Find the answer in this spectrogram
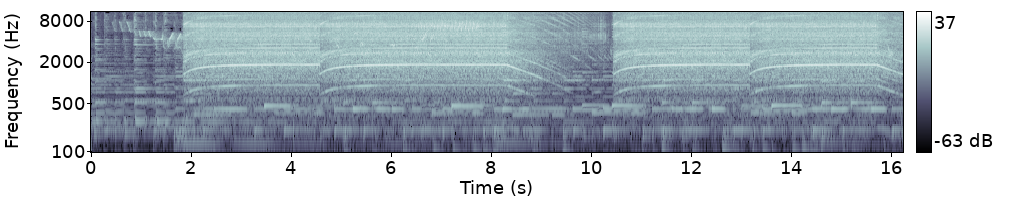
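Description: A miniature electric blender's small motor whining as it blends. It spins up with a rising whine about two seconds in, runs steadily, and winds down with a falling whine past the middle. It starts again about ten seconds in and winds down again at the end. Background music plays throughout.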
